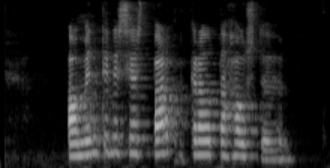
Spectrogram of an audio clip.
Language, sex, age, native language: Icelandic, female, 40-49, Icelandic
